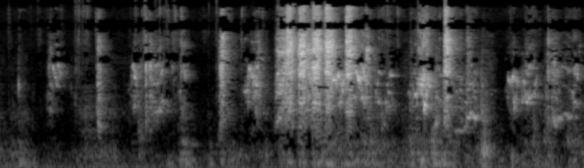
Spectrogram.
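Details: Jenday conures calling while sharing bread: scattered high chirps at first, then a loud burst of harsh, shrill squawking chatter in the middle, followed by a few more screechy notes.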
